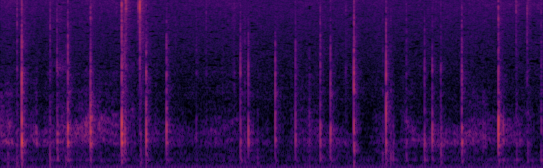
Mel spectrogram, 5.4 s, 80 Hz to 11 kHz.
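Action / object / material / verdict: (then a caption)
tap / cardboard tea box / cardboard / none. Long dark nails tap the top of a closed Earl Grey tea box made of thin printed cardboard, about 20 cm long and likely full of tea bags, resting on a wooden table. The irregular series of short, dry taps has a hollow midrange tone around 570 Hz, and each tap dies away almost instantly over a faint, steady low hum.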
